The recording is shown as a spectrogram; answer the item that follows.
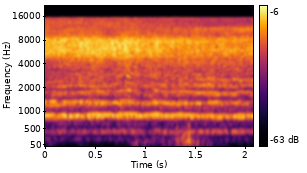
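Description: DJI Mavic Air quadcopter flying low, its motors and propellers giving a steady whine: two held tones, one an octave below the other, with only a slight wobble.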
